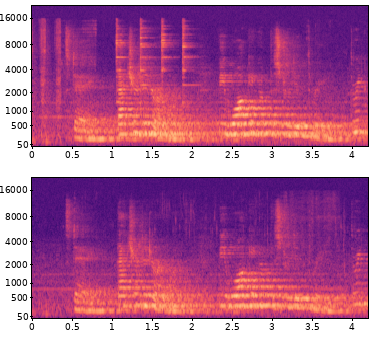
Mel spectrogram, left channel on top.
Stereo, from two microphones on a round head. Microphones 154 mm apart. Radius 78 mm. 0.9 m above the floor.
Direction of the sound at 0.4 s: 50° left (ahead or behind).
